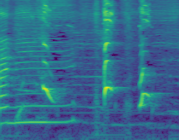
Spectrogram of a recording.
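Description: A Yorkshire Terrier 'sings' in short, rising yelps and whining notes over a steady held tone.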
